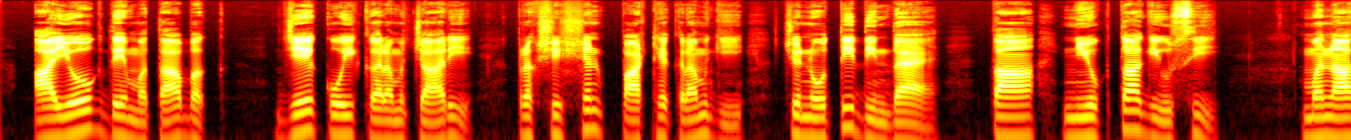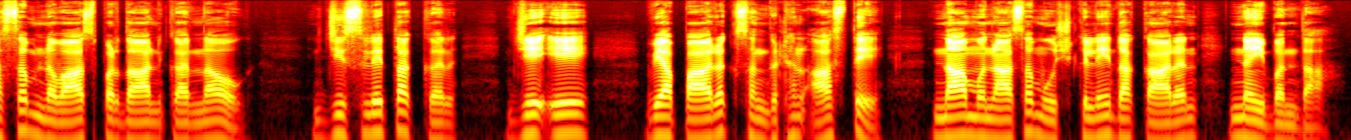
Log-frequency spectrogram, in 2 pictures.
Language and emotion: Dogri, neutral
